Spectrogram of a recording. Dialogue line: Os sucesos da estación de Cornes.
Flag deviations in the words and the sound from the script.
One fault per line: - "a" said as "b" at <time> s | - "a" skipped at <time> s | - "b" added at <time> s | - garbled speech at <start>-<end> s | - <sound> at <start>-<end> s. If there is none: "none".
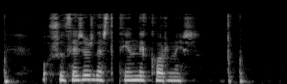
- dropout at 1.1-1.2 s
